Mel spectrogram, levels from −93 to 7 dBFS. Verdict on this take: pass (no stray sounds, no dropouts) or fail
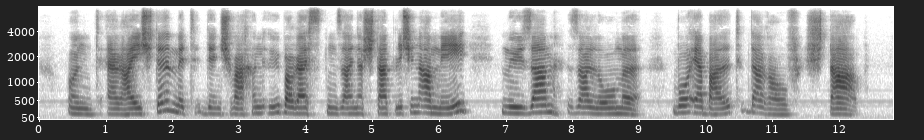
pass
